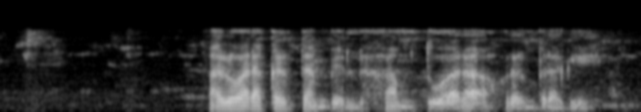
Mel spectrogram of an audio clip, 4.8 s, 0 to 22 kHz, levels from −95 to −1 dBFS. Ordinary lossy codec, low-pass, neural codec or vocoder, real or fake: AAC, 48 kbps; 7.2 kHz; vocoder, 22.05 kHz, 80 mel bands, HiFi-GAN; fake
